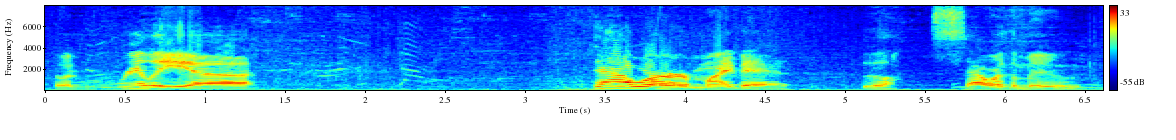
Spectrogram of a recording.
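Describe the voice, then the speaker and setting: Male game streamer, medium pitch, offhand self-directed commentary, game music in the background. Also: animated, drawn-out words, fairly bright tone. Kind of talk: casual gameplay commentary. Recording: music behind the voice.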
